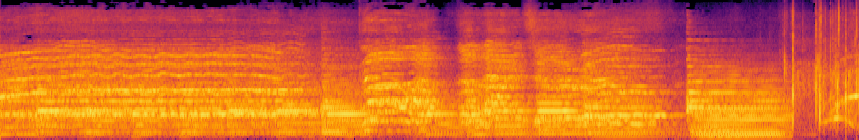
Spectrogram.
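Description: Mixed-voice ensemble singing a musical theatre number with piano accompaniment: a long held chord, then several shorter moving notes, ending on a final held chord near the end that breaks off.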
